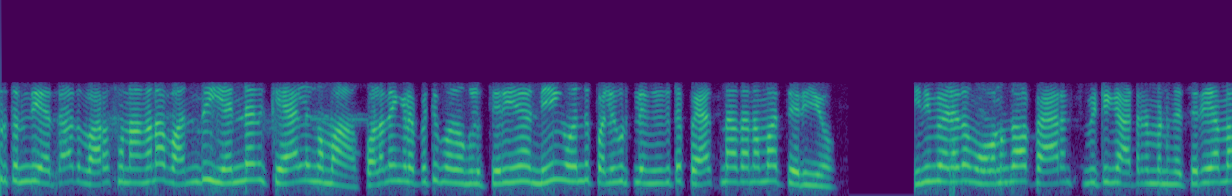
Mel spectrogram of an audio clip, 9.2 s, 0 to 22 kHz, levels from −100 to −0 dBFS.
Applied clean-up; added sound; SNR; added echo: none; none; none; none.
